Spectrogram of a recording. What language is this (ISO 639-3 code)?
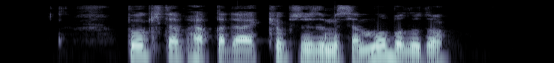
uig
